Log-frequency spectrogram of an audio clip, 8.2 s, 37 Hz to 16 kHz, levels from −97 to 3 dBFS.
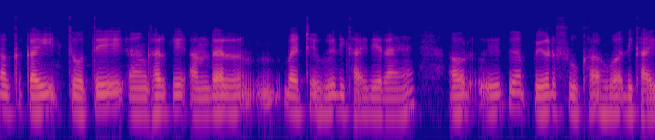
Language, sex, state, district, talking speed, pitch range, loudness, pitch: Hindi, male, Uttar Pradesh, Hamirpur, 130 wpm, 115-130 Hz, -48 LUFS, 120 Hz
